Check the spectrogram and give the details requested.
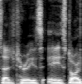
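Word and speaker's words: Sagittarius A*: called Sagittarius A star that is abbreviated Sagittarius A and then asterisk and that's pronounced Sagittarius A star there's some kind of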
